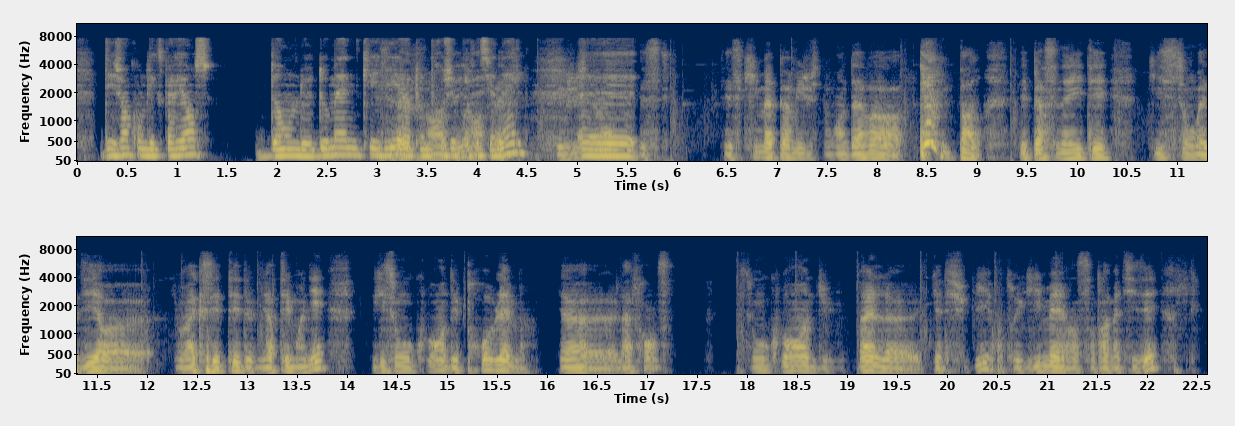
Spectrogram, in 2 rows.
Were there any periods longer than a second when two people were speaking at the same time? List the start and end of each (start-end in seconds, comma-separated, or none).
3.0-4.3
